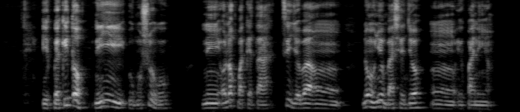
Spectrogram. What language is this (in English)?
Yoruba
